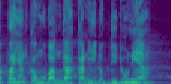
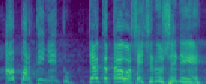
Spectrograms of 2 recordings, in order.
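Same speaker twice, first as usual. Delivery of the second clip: ordinary talk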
